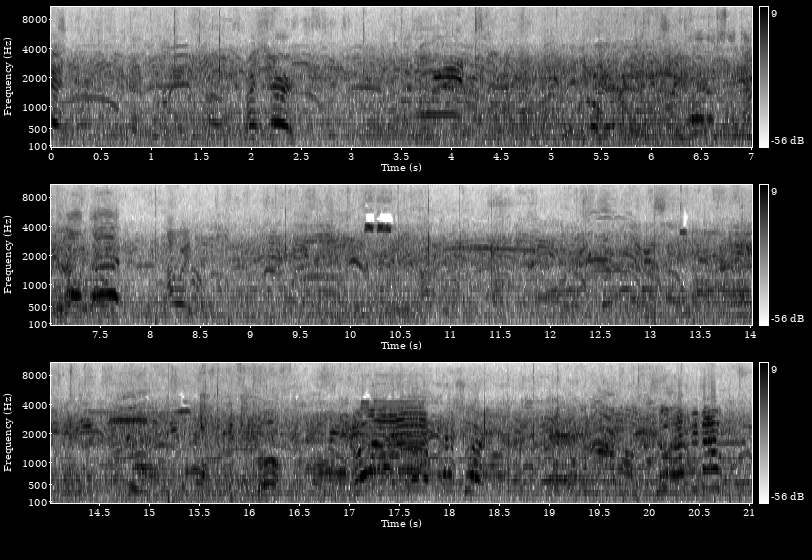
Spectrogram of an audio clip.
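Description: A crowd of spectators chatters and calls out outdoors throughout.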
